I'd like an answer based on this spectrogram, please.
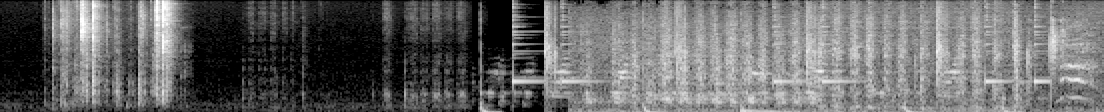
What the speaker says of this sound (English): It's time to saw.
